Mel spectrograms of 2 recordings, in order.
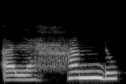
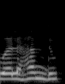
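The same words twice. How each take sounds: First: The h is a strong breathy throat sound. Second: The h is a plain, light h sound. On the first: The speaker calls it right. "सांस बाहर आएगी" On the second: The speaker calls it wrong. "हम छोटा हा पढ़ रहे होते हैं"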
